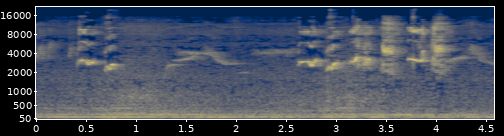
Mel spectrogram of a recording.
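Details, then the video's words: Rough fill-in song (isian kasar) of a kacer, or oriental magpie-robin, played as training: a few sharp whistles, then a dense run of high chirps and squeaky notes, low hum behind. "SUARA BURUNG KACER ISIAN KASAR"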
